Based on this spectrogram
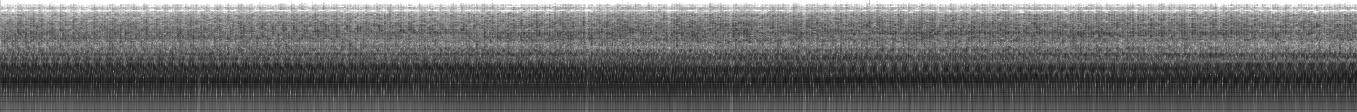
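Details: Subaru BRAT project car running with catalytic converter removed; earlier knocking was traced to the cat, not the motor. Steady, loud, raw idle with even throaty pulse and no knocking.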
